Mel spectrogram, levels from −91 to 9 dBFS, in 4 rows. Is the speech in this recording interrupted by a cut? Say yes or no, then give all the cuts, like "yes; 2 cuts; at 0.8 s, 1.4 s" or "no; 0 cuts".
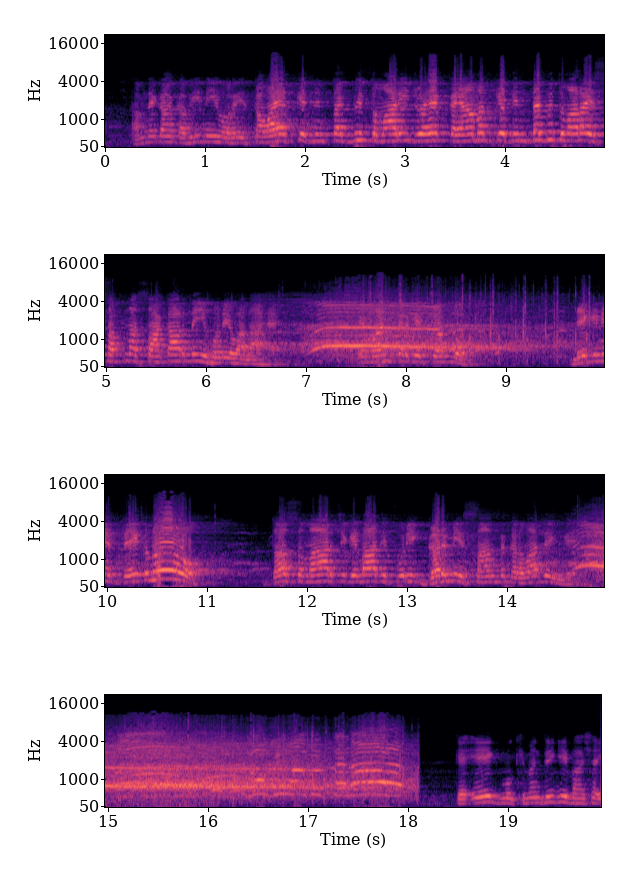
yes; 1 cut; at 18.0 s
